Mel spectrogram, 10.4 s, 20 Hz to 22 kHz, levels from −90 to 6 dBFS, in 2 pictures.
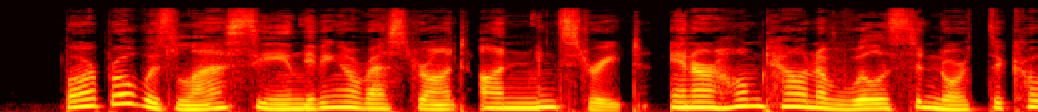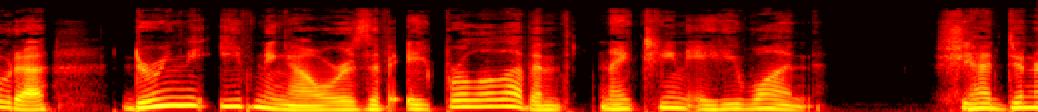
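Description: Brief jumps where the speech lurches forward by about a tenth of a second, at 1.49–1.54 s between "was last" and "a restaurant on", at 2.65–2.70 s after "a restaurant on", and at 9.99–10.04 s. These are compressed frames skipped: about two 46.4 ms frames are dropped each time.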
